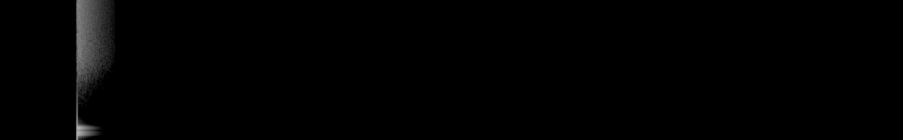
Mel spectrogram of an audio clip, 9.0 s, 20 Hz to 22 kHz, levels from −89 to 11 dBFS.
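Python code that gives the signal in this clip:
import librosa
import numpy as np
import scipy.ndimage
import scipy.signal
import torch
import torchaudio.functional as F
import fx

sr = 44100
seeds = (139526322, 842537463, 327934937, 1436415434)

y = fx.drum_snare(sr, seeds[0], length_s=0.38, hz=230.0, second_hz=370.0, noise_db=-2, noise_from_hz=3400.0, decay_s=0.21, noise_decay_s=0.5)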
